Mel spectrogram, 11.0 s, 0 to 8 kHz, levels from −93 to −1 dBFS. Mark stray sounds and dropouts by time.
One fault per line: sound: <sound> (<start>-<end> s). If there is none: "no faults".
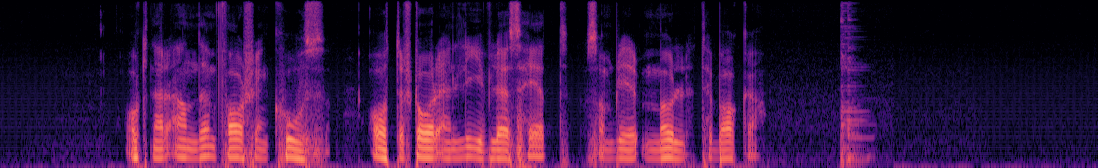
sound: thud (8.4-8.8 s)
